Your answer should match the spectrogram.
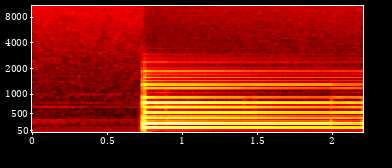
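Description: Soundtrack music: a piano chord struck about a third of the way in, ringing on and slowly fading.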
